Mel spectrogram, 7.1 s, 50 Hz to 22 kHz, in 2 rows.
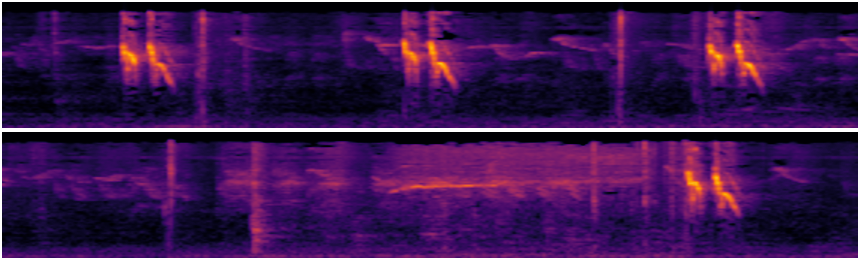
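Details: Relaxed, moderately active bar-winged prinia song meant to lure others into singing, built from quick high paired chirps recurring roughly every 1.2 seconds, one soft buzzy hiss, and a low steady background murmur.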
